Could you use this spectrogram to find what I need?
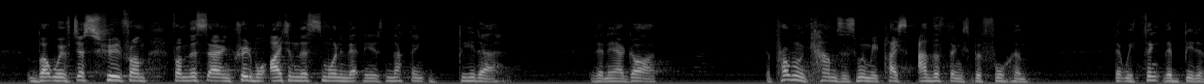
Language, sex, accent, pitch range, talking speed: English, male, Australian, 160-225 Hz, 170 wpm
